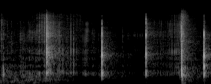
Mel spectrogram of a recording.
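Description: Toy packaging, a printed cardboard card with its plastic blister, being pulled apart by hand: four sharp cracks and snaps about half a second apart over light rustling.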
